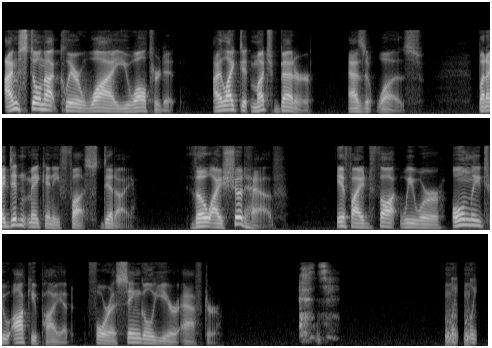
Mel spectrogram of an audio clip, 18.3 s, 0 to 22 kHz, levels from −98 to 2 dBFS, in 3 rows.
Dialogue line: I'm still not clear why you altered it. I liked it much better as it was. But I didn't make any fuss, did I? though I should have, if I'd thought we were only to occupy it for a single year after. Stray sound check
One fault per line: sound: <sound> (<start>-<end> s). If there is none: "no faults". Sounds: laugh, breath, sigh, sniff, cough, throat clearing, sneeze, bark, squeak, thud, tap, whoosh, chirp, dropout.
sound: sneeze (15.9-16.4 s)
sound: laugh (17.7-18.1 s)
